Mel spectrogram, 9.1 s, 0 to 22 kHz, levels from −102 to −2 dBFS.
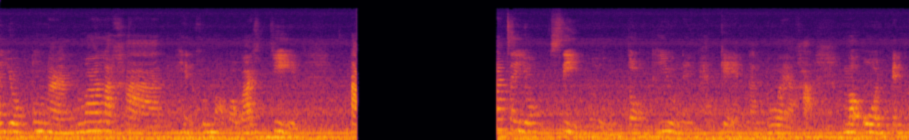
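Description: At 3.57 s the speech cuts out abruptly into an audio dropout to silence lasting 1.41 s, returning mid-flow at 4.97 s. The gap is silent with no room tone, unlike a natural pause, which points to a likely momentary loss of the input signal.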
